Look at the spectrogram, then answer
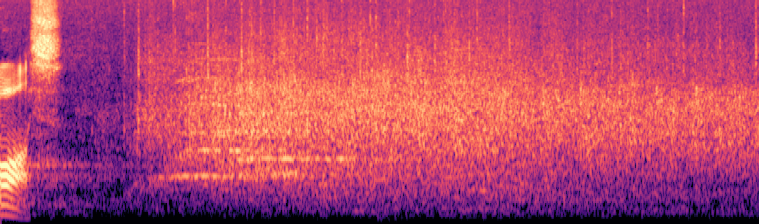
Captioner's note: audience applauding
